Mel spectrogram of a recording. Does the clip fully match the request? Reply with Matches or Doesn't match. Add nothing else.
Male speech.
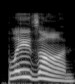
Doesn't match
